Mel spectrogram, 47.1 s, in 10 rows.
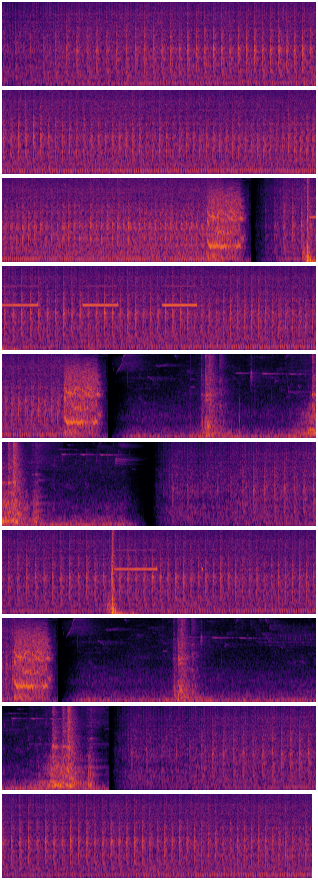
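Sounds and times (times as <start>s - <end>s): small engine chugging: 0.0s - 12.6s, 13.2s - 20.0s, 25.8s - 33.4s, 39.4s - 47.0s.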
